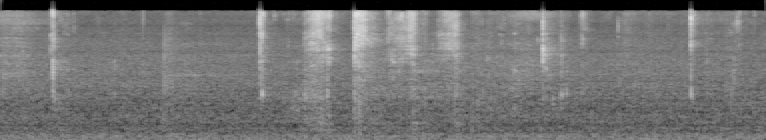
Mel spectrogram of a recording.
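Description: Eating sounds and handling of a plastic tray of sweet shrimp: scattered soft clicks and short wet rustles, several over a few seconds, over a steady low background hum.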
